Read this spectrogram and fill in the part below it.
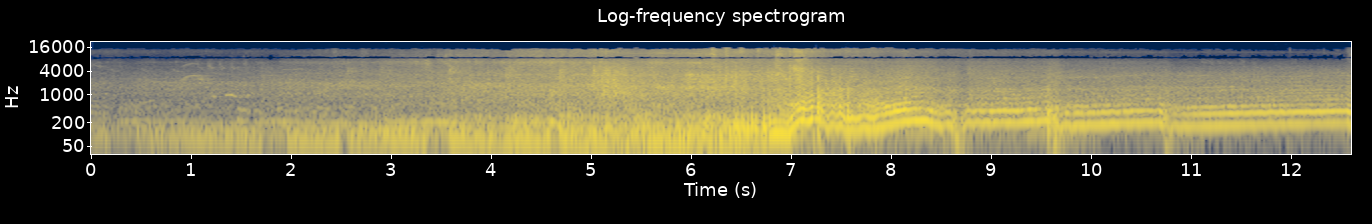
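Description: A car engine roars closer, passes close by and revs hard as it speeds away.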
